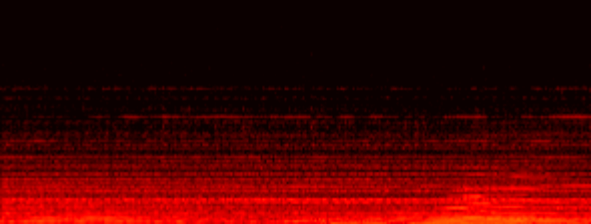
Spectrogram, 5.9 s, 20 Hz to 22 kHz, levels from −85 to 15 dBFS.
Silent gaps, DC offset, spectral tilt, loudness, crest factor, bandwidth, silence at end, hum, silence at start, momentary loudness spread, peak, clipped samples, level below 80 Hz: none; under 0.1%; -4 dB/octave; -38 LUFS; 16 dB; 16 kHz; 0 s; none; 0 s; 9 LU; -22 dBFS; under 0.1%; -68 dBFS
